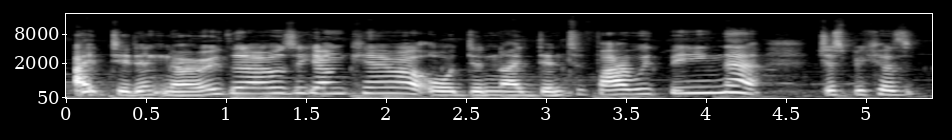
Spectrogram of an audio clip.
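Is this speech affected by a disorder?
No.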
